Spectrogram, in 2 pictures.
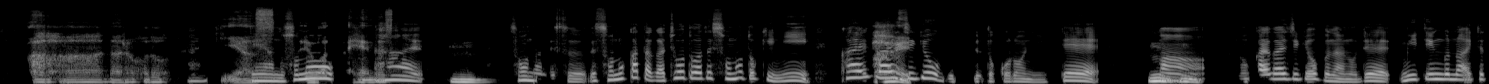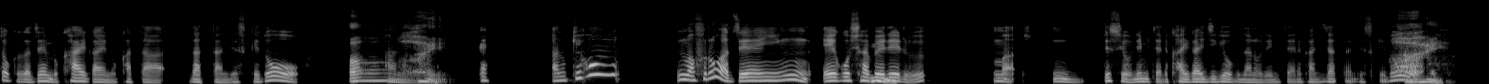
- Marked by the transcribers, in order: none
- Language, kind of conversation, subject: Japanese, advice, 子どもの頃の出来事が今の行動に影響しているパターンを、どうすれば変えられますか？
